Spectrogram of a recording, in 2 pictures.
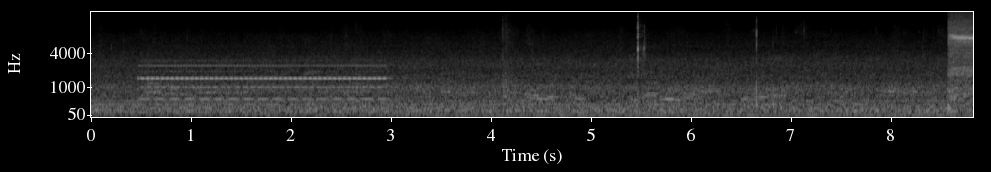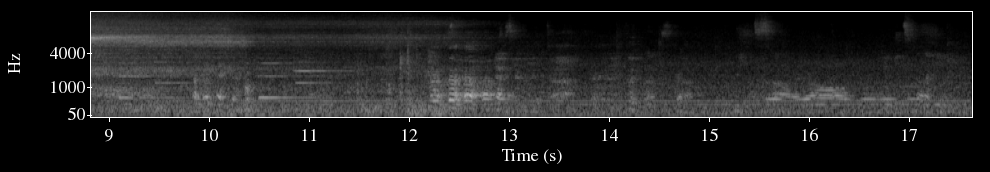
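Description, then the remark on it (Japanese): A Tokyo Metro Chiyoda Line train departs Ayase Station: a steady electric hum and rumble, then a sudden loud hiss of released air, followed by rising motor whine and rattling wheels, with a voice speaking faintly underneath. “綾瀬駅まもなく発車いたします。”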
